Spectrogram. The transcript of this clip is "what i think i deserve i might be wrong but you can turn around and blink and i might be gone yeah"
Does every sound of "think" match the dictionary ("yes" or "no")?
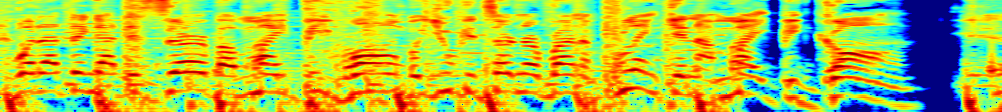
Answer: yes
